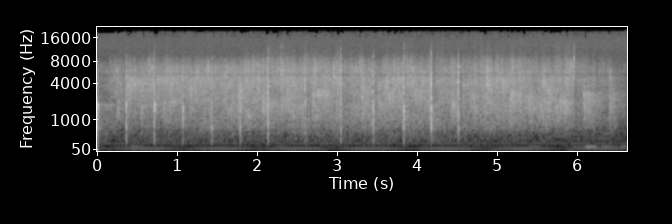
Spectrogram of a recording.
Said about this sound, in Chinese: 所以在我们教会呢，我就鼓励弟兄姊妹把双手举起来，向着天向着神我们鼓掌，我们把一切荣耀归给主，我们也谢谢他们。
